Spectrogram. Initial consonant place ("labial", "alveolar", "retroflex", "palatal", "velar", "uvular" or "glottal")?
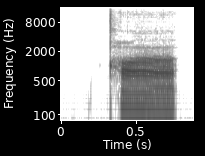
uvular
